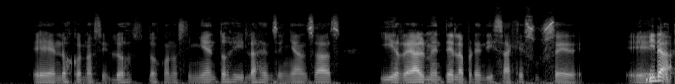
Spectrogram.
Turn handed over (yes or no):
yes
